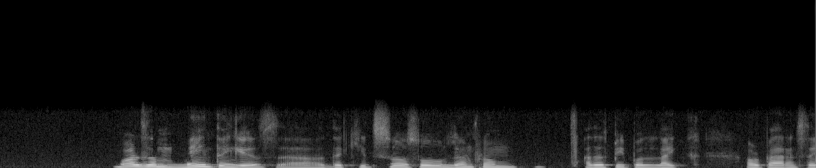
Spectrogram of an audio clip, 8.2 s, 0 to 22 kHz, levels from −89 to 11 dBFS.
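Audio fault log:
No faults to log here, just speech carrying the usual marks of a call path, with everything above 8 kHz gone, which fits an Opus link at 32 kbps.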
